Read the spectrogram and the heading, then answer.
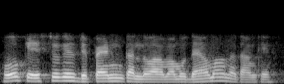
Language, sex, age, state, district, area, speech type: Sindhi, male, 18-30, Gujarat, Surat, urban, conversation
